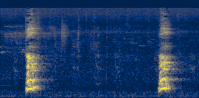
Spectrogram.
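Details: Old English Sheepdog pup playing with an older dog in Arkansas while its elderly mother watches; two short, sharp barks about two and a half seconds apart in a quiet room.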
